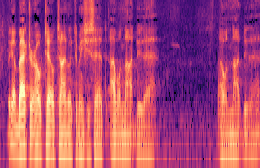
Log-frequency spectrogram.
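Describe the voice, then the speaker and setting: This man's very deep, low voice carries vocal fry and fairly even intonation, racing along at a very fast pace yet broken by long, frequent pauses. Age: 60s. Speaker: pastor. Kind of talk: sermon.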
